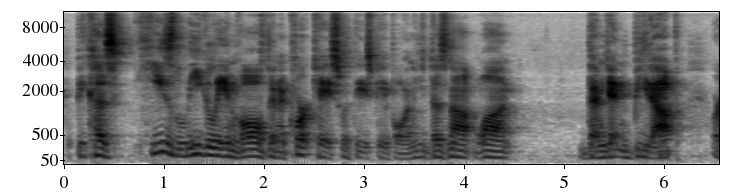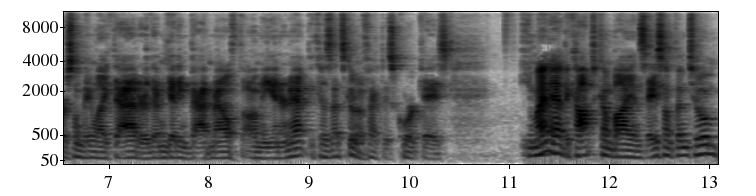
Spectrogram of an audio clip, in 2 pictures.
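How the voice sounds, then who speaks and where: A man's voice: sits low, fairly bright tone. Indignant man in an echoey room. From United States. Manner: indignant, scolding. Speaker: commentary host. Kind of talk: reaction commentary.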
